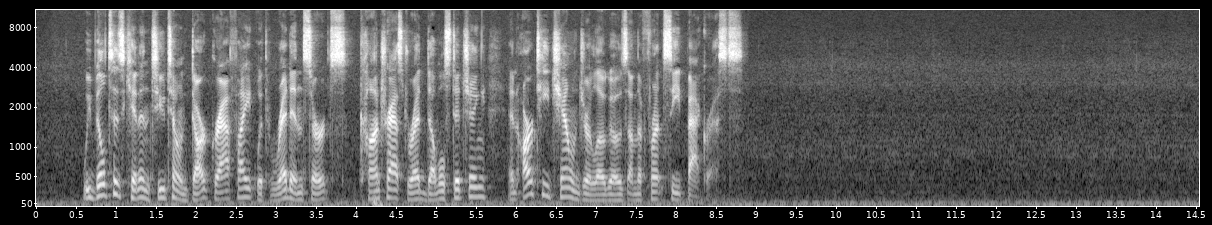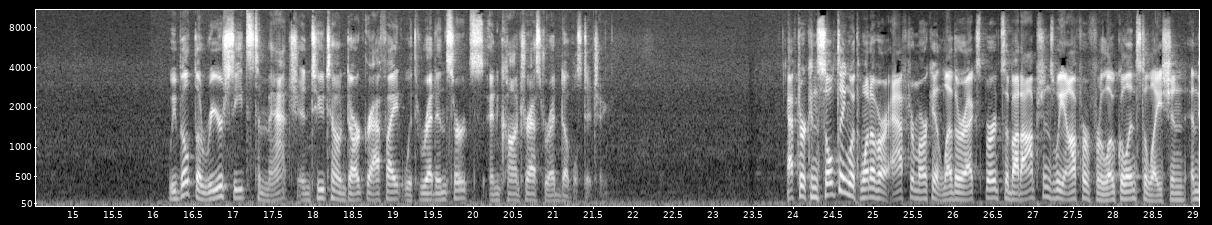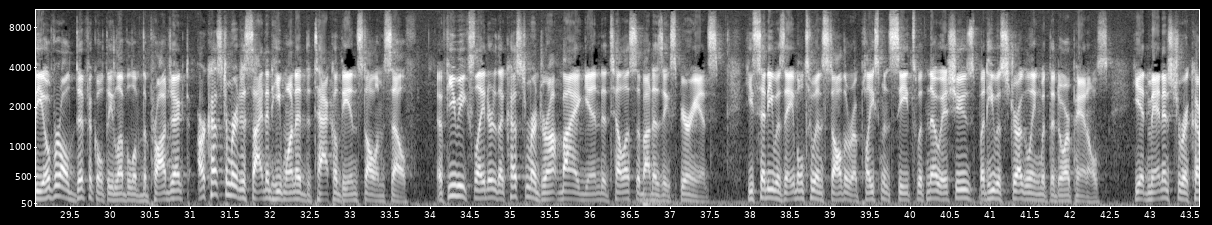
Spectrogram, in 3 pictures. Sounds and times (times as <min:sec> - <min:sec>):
Speech: 0:00.6 - 0:08.9, 0:16.2 - 0:21.8, 0:23.9 - 0:43.6.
